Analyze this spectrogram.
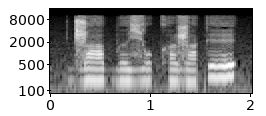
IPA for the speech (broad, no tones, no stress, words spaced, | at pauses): ɖ͡ʐa bɘʑo kʰɐʐake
